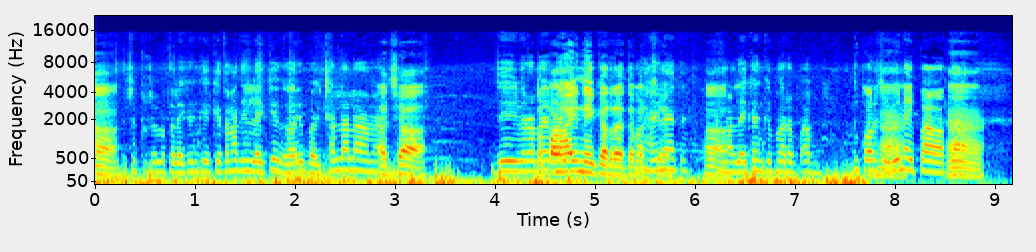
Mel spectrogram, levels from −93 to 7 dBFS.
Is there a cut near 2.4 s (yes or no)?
no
